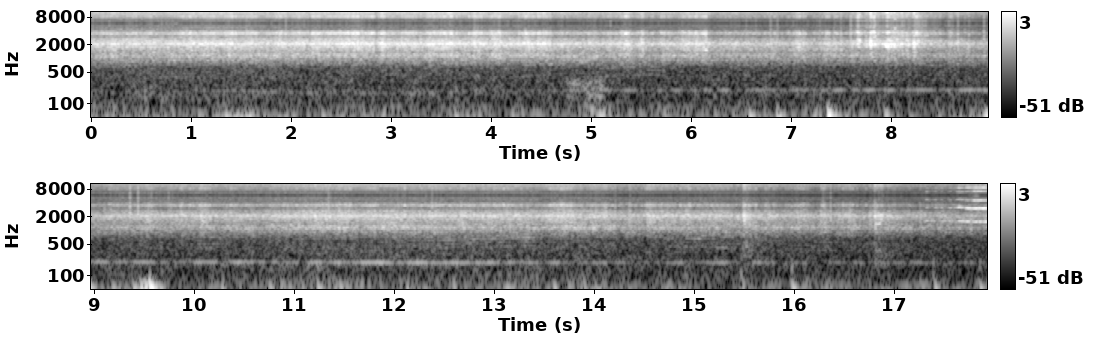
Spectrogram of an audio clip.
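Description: Wind and road noise over a bicycle-mounted camera's microphone while riding through city traffic, a steady rushing hiss. A handful of low thumps come about halfway through.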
